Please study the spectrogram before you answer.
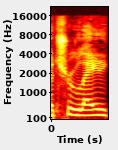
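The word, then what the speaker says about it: Tru Lady: I think that's what went into me making my name a True Lady, because I don't spell it T-R-U-E. I spell it T-R-U. And I was like, you know, to me, the E is like the halo accented over the U,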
